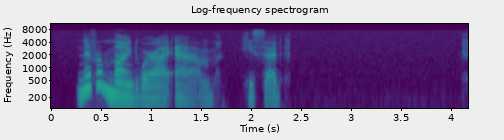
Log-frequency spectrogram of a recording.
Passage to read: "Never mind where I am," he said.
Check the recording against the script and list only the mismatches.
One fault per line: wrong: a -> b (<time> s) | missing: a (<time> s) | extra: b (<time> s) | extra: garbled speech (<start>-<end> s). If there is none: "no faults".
no faults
